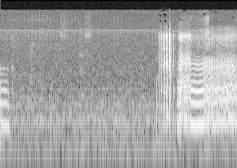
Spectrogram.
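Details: Emerald toucanet making nesting noises: two quiet seconds, then a quick burst of rattling pulses and a nasal, croaking note held to the end.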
